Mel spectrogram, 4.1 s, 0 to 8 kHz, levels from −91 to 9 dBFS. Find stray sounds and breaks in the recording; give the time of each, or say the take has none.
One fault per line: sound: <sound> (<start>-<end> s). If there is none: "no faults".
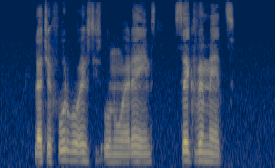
no faults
